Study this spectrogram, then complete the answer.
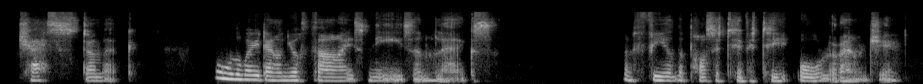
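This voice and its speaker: Soft-spoken, a woman speaks very slowly with long, frequent pauses. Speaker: meditation guide. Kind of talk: guided meditation.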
